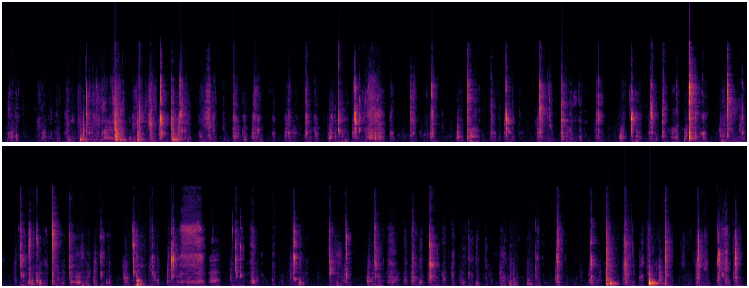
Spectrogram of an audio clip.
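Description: Close-miked wet chewing and mouth smacking of a person eating rice and fish curry by hand, with the squish of fingers working curry into the rice: many quick, irregular smacks and clicks.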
